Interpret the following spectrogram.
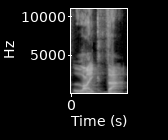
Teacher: In this context, the that is stressed, and therefore it carries meaning and it keeps its original vowel sound.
